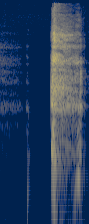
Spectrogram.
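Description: A single abrupt, harsh cough burst from an adult after a brief quiet moment, with faint room noise before it: an ordinary cough.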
